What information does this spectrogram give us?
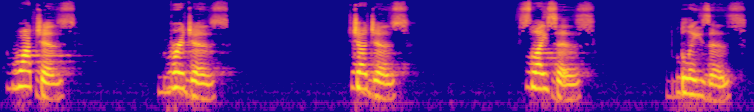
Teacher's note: The sounds that cause the plural S to be pronounced with an additional syllable include ch, j, s, z.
